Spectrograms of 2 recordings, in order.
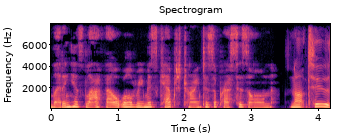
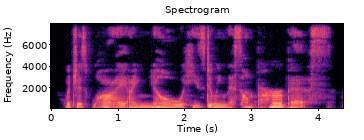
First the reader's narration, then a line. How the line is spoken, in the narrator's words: groaned, though he couldn't bother to be surprised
